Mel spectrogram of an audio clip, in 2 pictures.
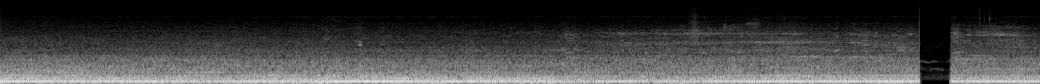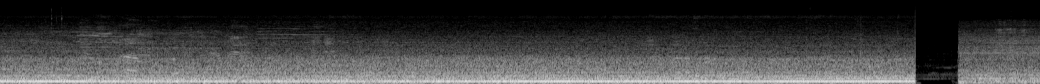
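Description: Steady low engine drone heard inside a small aircraft's cabin, with faint voices under it. It cuts out briefly about nine seconds in and again at the very end.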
